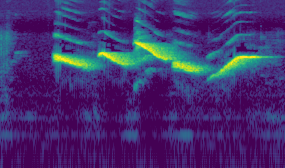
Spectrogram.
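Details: Trinca-ferro, or green-winged saltator, gives a rich whistled phrase: two falling slurred notes, a higher downward sweep, a lower falling note and a closing upward whistle, all run together in about two seconds against silence.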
